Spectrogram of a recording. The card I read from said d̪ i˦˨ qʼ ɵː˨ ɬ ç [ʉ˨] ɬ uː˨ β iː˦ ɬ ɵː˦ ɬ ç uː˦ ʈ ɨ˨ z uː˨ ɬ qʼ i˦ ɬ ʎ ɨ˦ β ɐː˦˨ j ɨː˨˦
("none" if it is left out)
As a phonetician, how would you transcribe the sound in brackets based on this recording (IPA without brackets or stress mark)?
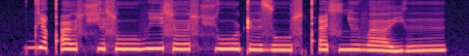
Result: ɨ˨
